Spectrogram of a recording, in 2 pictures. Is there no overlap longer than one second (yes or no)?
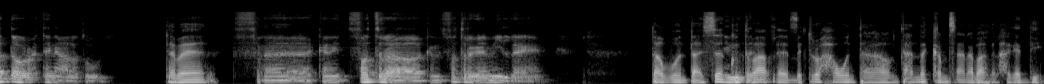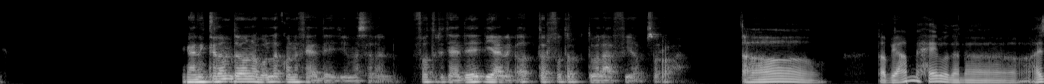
yes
